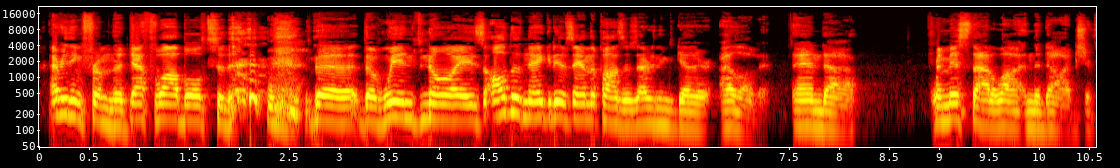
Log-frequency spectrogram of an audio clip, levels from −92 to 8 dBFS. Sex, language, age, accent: male, English, 20-39, American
